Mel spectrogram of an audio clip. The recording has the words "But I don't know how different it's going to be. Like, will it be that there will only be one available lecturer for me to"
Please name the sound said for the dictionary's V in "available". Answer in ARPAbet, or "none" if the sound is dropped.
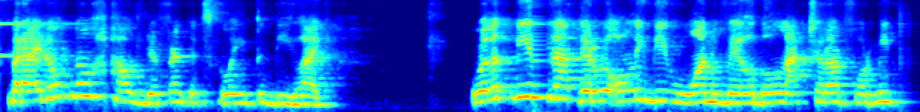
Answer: V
